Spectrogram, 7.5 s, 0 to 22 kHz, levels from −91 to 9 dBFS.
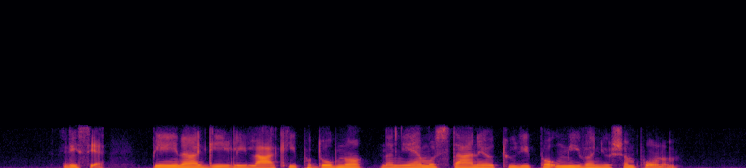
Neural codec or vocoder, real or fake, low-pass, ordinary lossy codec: codec, 16 kHz, 6 kbps, DAC; fake; 5.4 kHz; Opus, 32 kbps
